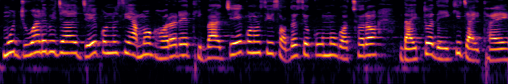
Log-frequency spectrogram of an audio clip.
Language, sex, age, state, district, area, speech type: Odia, female, 60+, Odisha, Jajpur, rural, spontaneous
